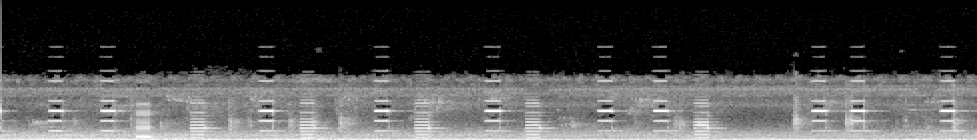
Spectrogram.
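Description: Ricomax metal detector beeping as a Barber silver quarter is moved over its search coil: a dozen or so short, irregular beeps in a few different pitches, each one the detector signalling the coin in range. The tone given for the silver Barber quarter sounded a little different from the other targets.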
